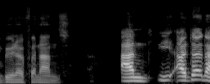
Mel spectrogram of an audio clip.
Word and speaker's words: Fernandes: his name is Bruno Fernandes. Fernandes? Yeah, that's how he says his name is. It's not Fernandez.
